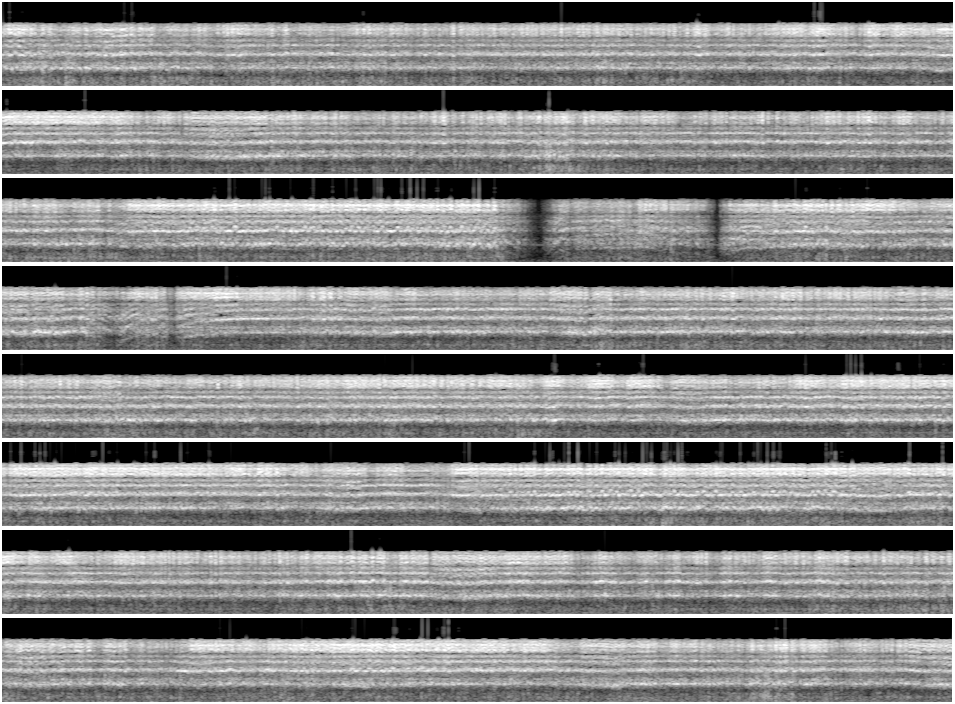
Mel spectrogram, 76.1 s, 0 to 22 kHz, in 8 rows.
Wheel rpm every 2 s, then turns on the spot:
230, 230, 230, 230, 230, 230, 230, 230, 230, 230, 210, 190, 120, 130, 180, 190, 230, 230, 230, 230, 230, 230, 230, 230, 230, 230, 200, 200, 220, 230, 230, 230, 230, 230, 230, 220, 230, 230.
none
